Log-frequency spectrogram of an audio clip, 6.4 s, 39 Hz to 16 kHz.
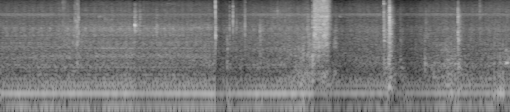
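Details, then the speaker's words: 1948 Ford F1, original matching-number flathead six-cylinder, after a drive: low, soft, steady idle rumble with no knocks or misses, just an even quiet murmur; healthy idle. "you hear the engine running there's nice and quiet"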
